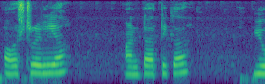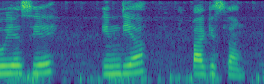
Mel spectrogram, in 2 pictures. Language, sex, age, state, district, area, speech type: Telugu, female, 30-45, Andhra Pradesh, Vizianagaram, rural, spontaneous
